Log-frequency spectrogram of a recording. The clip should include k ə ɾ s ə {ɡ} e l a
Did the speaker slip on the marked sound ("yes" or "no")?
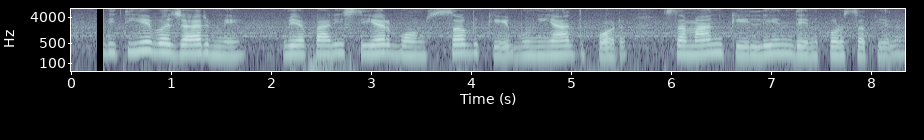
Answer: yes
